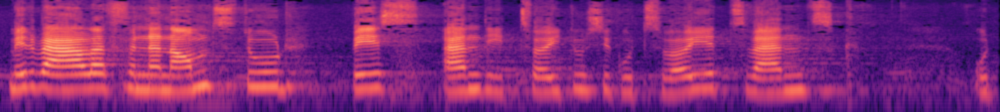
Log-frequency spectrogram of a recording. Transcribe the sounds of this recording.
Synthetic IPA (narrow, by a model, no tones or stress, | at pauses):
mɪɾvæːləfʏɾnənɑmt͡stuːɾb̥ɪsʔænd̪it͡sʋœʏtuːsiɡʊt͡sʋœʏət͡svænt͡sk | ʊ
